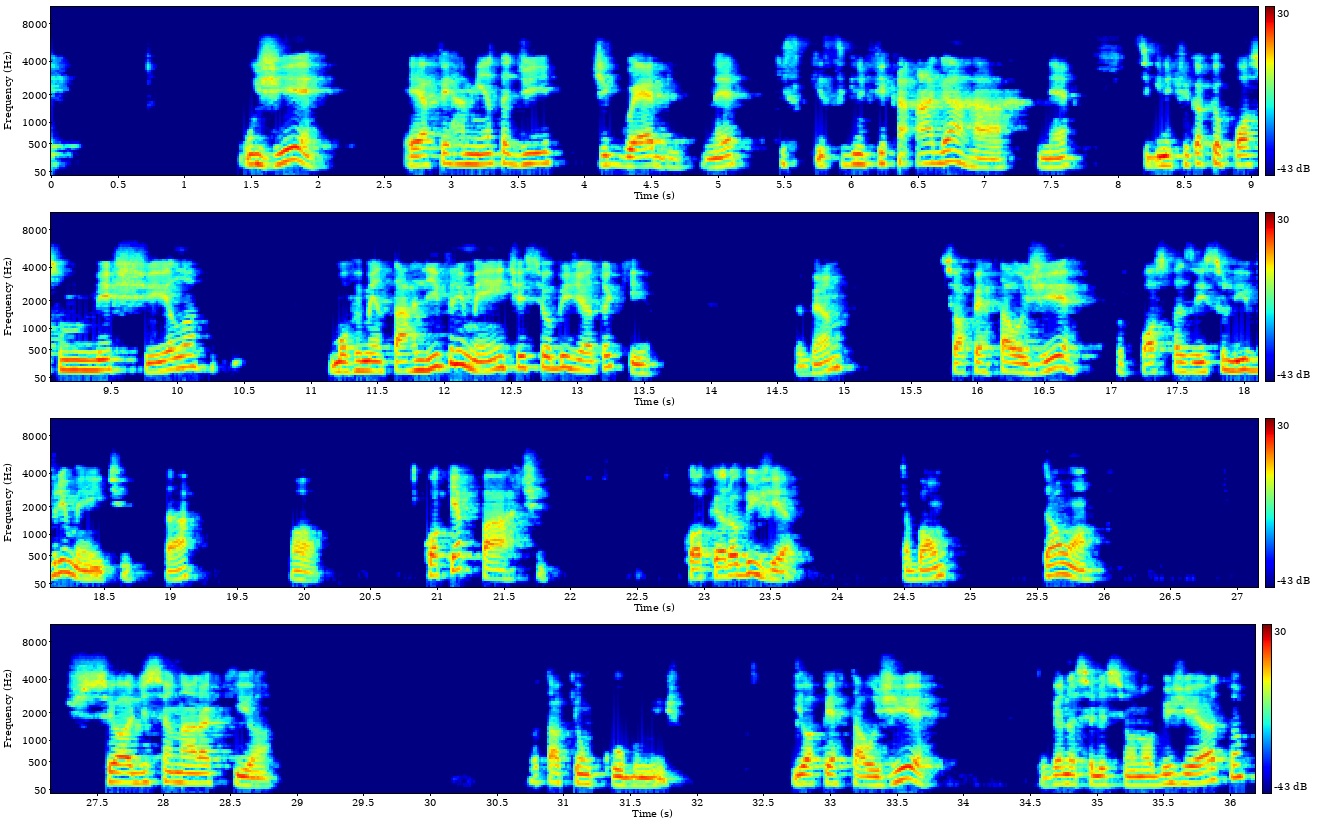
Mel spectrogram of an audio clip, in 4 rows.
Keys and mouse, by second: 0.7 g, 8.1 g, 14.9 g, 17.1 g, 19.2 g, 20.7 g, 25.3 a, 26.9 shift+a, 32.8 g, 34.2-35.9 drag, 34.6 g.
